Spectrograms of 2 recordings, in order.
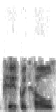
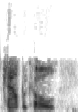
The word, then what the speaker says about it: Cowper-Coles: A Bilderberger, Sherard Cowper-Coles, it's spelled Cooper-Coles, but it's pronounced Cowper-Coles.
